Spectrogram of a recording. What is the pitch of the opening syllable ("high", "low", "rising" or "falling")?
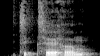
rising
